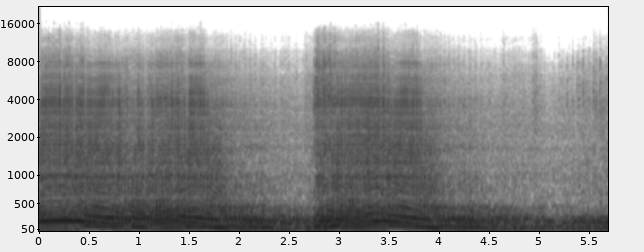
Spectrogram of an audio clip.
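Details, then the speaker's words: 1968 Chrysler Newport V8 with a newly finished homemade exhaust. A deep burble climbs and falls cleanly through two throttle blips with no misses or rattles: a healthy engine with a loud exhaust. "I'm going to rock it out a little bit let y'all listen to it"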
